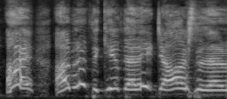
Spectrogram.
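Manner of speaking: high, fast, panicky whine; mock tearful. Promoter fretting over what he owes, mock tearful babble. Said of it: "and starts crying".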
